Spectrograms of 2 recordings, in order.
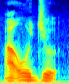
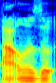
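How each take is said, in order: First: The middle consonant is a j-like sound. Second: The middle consonant is a soft z-like sound. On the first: The speaker calls it wrong. "Banyak kok yang salah baca Qur'annya" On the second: The speaker calls it right. "dal titik jadi zal auzu"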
